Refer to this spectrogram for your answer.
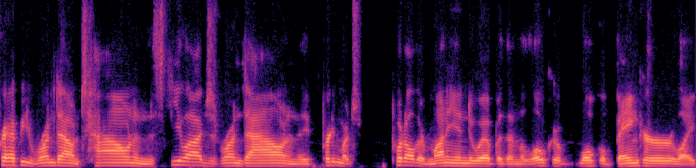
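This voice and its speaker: A plain, everyday voice: a man with an American accent speaks at a moderate pace, medium pitch and ordinary pitch variation. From California. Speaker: YouTuber, movie collector. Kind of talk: live stream casual chat. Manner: casual, filler-heavy.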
